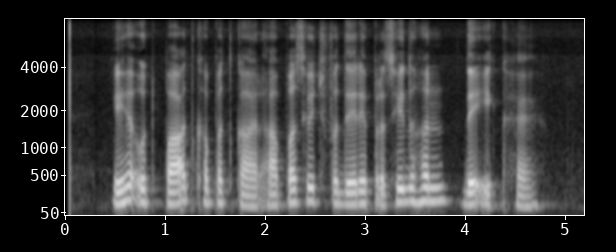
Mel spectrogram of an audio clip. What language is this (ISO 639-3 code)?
pan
